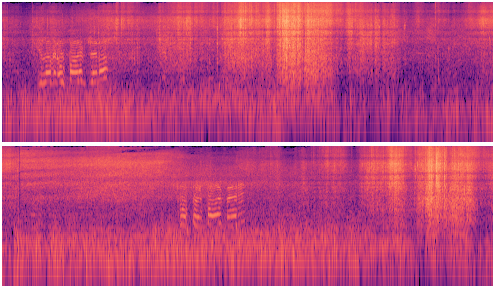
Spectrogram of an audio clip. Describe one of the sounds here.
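Skis scrape and hiss across hard snow.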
